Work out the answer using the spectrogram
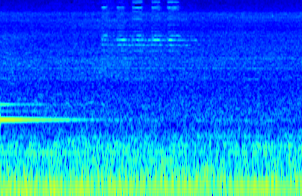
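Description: A diesel passenger train standing at the platform, its engines idling with a steady low rumble. For the first second and a half, the last notes of a descending station chime ring out and fade.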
